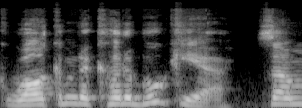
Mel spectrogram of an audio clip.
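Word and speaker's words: Kotobukiya: Koto boo how do you save so it's kotobukia but I've actually heard people call it codobukaya as well you know every year we go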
